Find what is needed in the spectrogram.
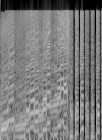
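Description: Psychedelic trance track in a break: the kick drum drops out, leaving electronic synth lines wandering up and down in pitch. About a second and a half in, the sound is chopped into rapid stutters, about ten a second.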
